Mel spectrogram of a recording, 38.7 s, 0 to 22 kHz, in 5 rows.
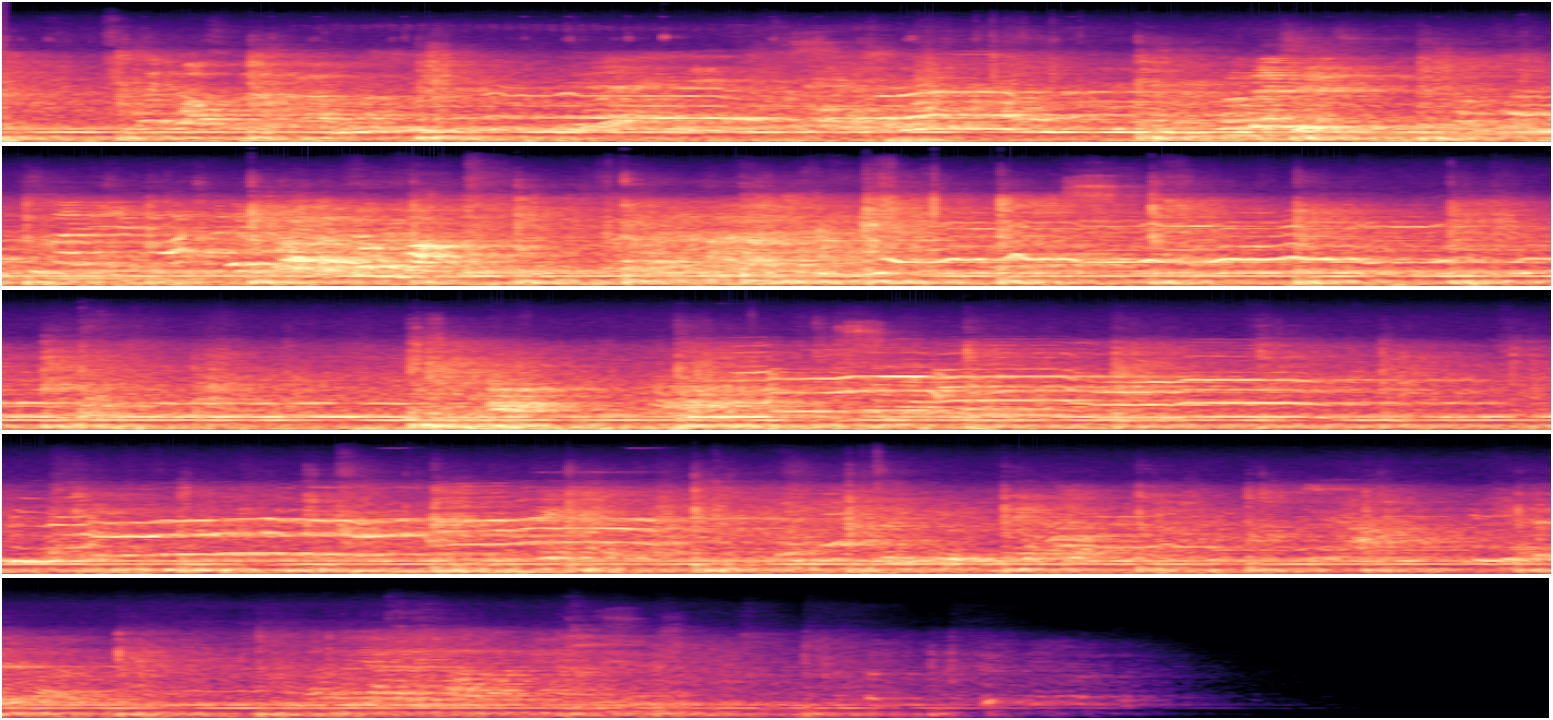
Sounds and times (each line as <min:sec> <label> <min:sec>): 0:00.0 vocal sound of a singer from a concert 0:34.7
0:00.0 young people playing basketball 0:36.4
